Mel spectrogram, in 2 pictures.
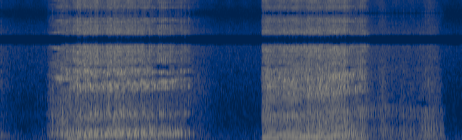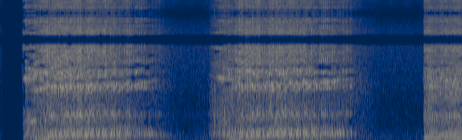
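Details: Crocodile giving four loud, low, rasping growls, each lasting two to three seconds, separated by short abrupt silences; rough rumbling tone with a buzzing low core and no other sounds.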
